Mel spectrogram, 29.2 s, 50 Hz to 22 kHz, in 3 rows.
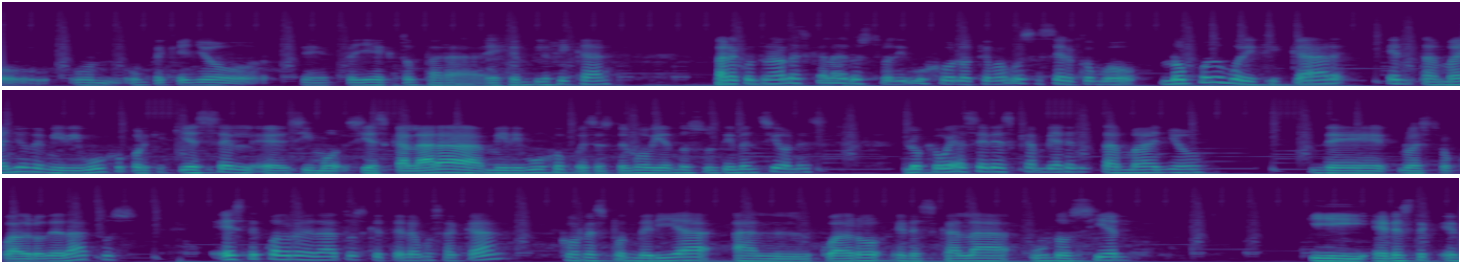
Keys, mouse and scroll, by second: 3.1 middle click, 3.8 middle click, 4.5 scroll down 2, 5.9 middle click, 7.2 middle click, 9.1 middle click, 10.7 scroll up 2, 14.9 scroll down 2, 15.3 middle click, 24.7 middle click, 27.5 middle click.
